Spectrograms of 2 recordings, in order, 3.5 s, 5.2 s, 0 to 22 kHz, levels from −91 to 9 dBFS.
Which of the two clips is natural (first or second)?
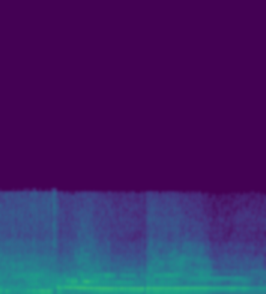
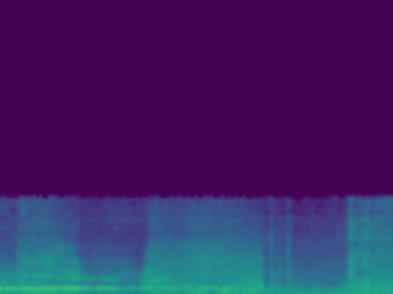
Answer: first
